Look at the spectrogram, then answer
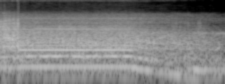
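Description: Strawberry milkshake whirring in a blender, a steady loud motor drone with a whining pitch that holds, then sags and shifts near the end as the mix thickens; no voices.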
